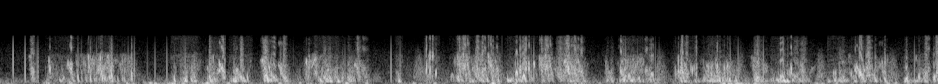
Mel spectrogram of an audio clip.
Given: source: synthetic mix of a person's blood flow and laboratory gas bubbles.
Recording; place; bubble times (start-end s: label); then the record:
Doppler ultrasound of blood flow; subclavian vein
0.28-0.38 s: bubbles
0.45-1.36 s: bubbles
1.70-2.53 s: bubbles
2.60-2.92 s: bubbles
3.03-3.71 s: bubbles
3.95-4.04 s: bubbles
4.23-4.40 s: bubbles
4.49-5.90 s: bubbles
6.04-6.62 s: bubbles
6.73-7.41 s: bubbles
7.50-8.15 s: bubbles
8.28-8.89 s: bubbles
9.03-9.39 s: bubbles
From the record:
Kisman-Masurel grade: 343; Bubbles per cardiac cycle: rolling drumbeat, 9 or more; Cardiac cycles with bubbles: 100%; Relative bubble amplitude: loud (0.450 to 0.775); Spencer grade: 3 (all of the cardiac periods contain showers or single bubble signals, but not dominating or overriding the cardiac motion signals); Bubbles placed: anywhere in the cardiac cycle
